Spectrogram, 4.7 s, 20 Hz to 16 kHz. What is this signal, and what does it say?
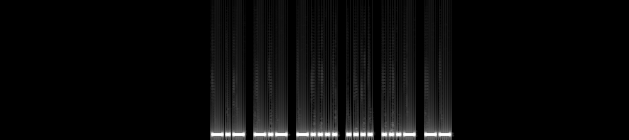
Morse code, heard as a keyed tone, about 46 wpm, 700 Hz. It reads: KK6HVM
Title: USA Call Signs - 6 Characters - 45wpm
